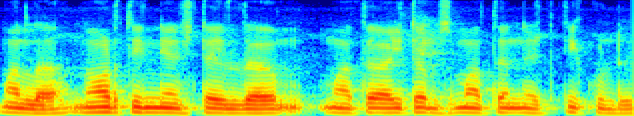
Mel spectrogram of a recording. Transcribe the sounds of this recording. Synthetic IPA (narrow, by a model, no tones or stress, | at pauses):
mɐlːɐnoːrt̪iɳɖijɐnsʈɐjld̪ɐmaːt̪ɐɐjʈɐmsmaːt̪ɐmneʈːt̪ːikːoɳɖɨ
